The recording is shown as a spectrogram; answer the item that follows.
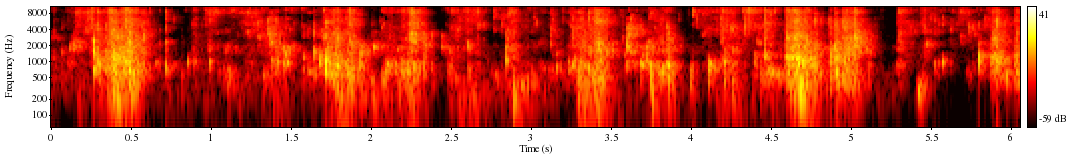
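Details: Labrador Retriever eating a large raw chicken carcass, crunching the bones: loud, irregular wet cracking and crunching bursts with brief pauses between them.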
